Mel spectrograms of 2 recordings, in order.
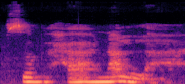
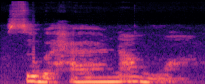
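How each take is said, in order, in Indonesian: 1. Huruf L pada Allah dibaca tipis. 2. Huruf L pada Allah dibaca tebal. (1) "tidak boleh dibaca" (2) "jadi dibaca tebal juga"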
